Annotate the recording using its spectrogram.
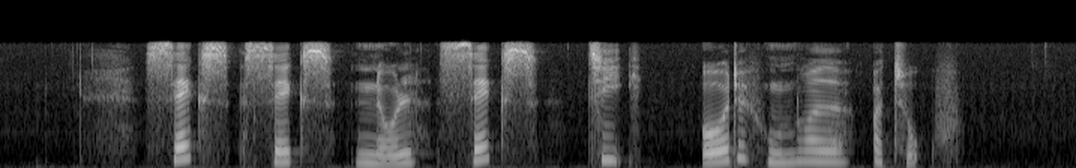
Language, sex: Danish, female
